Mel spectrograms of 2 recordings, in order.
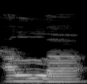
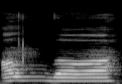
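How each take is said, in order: First: The L is thin, without a full mouth. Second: The L is heavy, with a full mouth. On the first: The speaker calls it wrong. "நோமலா பட்டுச்சுன்னு சொன்னா அல்லாஹ் அல்லாஹ் அப்படி அப்படி இல்லாம" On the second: The speaker calls it right. "வாய் நிறைய உச்சரிப்பாக அழகான முறைக்கு சொல்ல வேண்டும்"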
